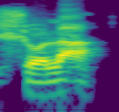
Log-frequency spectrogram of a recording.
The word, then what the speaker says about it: Shola: His name is Shola. That's a Yoruba name. You gotta put that twang on there.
